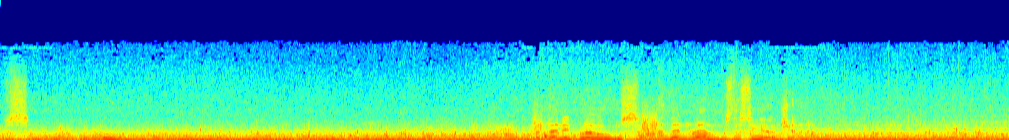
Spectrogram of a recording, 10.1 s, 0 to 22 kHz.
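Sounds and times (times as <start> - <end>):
low drone of held notes: 0.0 - 10.0.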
